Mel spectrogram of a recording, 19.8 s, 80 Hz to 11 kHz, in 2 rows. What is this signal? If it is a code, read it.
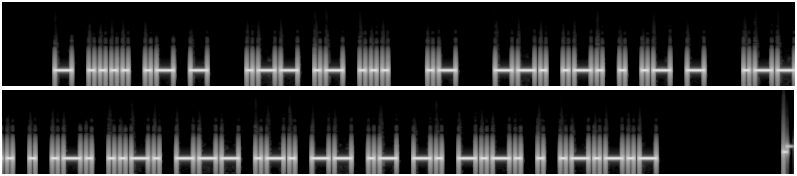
Morse code, heard as a keyed tone, about 17 wpm, 700 Hz. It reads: THAT WAS A GREAT PERFORMANCE.
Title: Sentences from Top 1000 Words 17wpm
